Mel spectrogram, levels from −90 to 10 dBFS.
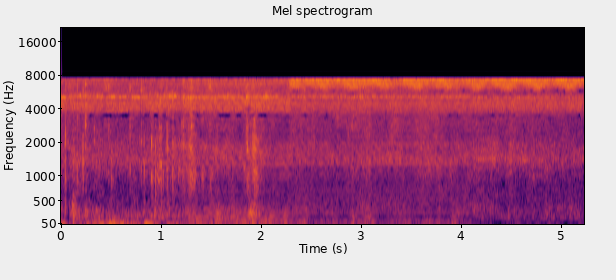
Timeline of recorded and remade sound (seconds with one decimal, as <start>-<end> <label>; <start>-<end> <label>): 0.0-1.2 recorded; 1.2-4.1 remade; 4.1-5.2 recorded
